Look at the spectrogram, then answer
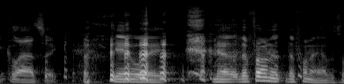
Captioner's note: chuckles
